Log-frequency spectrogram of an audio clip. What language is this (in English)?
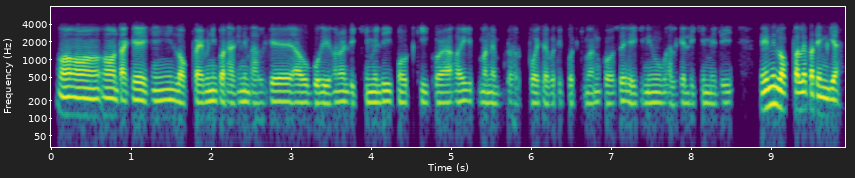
Assamese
